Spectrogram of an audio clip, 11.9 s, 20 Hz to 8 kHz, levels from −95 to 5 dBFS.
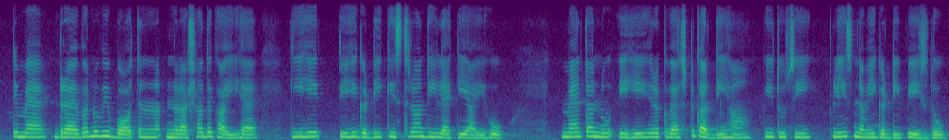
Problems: background sounds at intervals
